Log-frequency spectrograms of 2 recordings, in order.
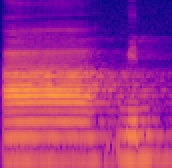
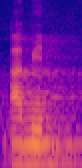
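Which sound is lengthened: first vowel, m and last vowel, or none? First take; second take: first vowel; none. First: The first vowel is long, the last short. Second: Every sound is short and quick. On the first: "Aminnya A-nya panjang, tapi minnya singkat" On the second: "Yang simpel lagi"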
